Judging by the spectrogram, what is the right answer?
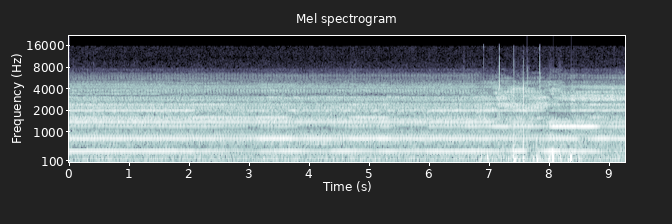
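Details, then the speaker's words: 1946 Sears Silvertone radio model 132.818, after a wiring mistake at the tube socket was repaired and before the tuning trimmer cap was adjusted: a steady hum and hiss with barely any station coming through, then clicks. Sensitivity is very weak. "Wow, pretty pathetic sensitivity."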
